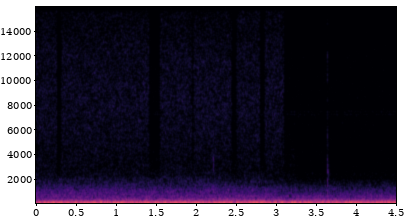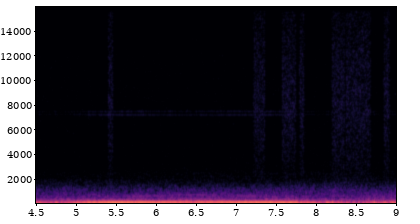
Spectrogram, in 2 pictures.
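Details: 2016 Jeep Patriot 2.0L automatic, driving: low droning hum over road rumble that swells and deepens with acceleration and load, stopping in neutral even when revved; load-dependent drone, source not yet identified.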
